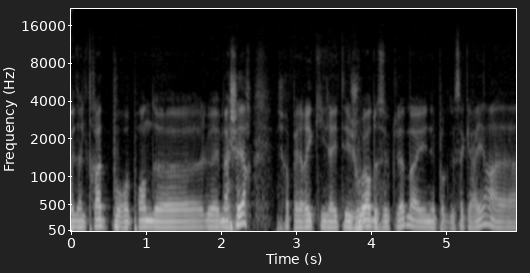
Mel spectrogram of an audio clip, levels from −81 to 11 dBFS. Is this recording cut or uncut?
uncut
